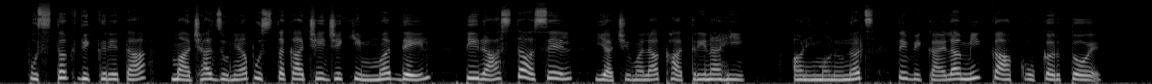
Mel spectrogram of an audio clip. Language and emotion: Marathi, fearful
